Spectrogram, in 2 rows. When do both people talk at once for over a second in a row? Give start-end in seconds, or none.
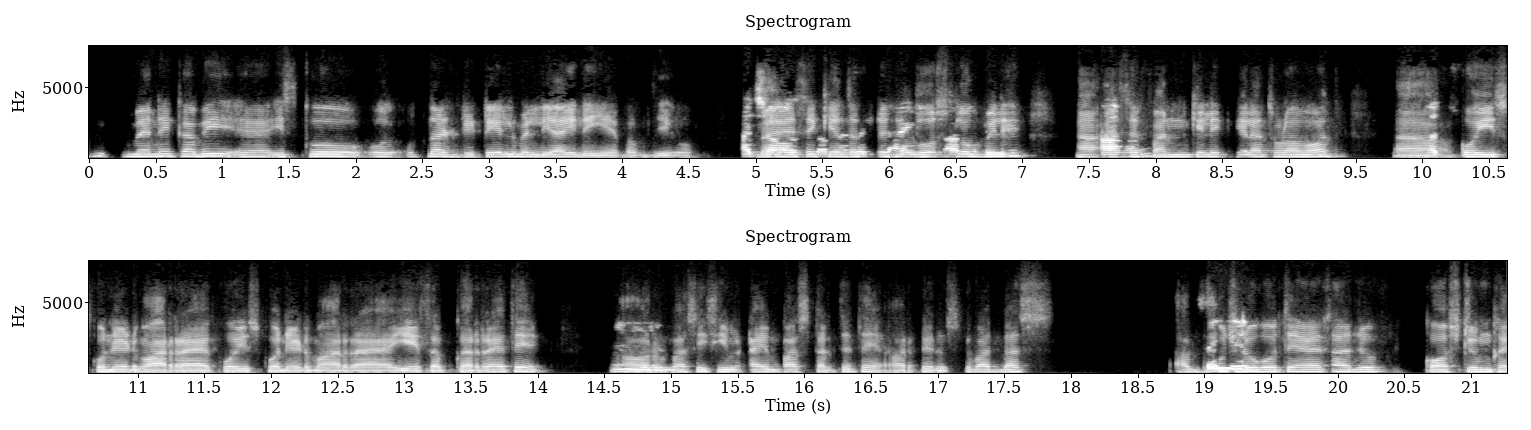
5.0-6.9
